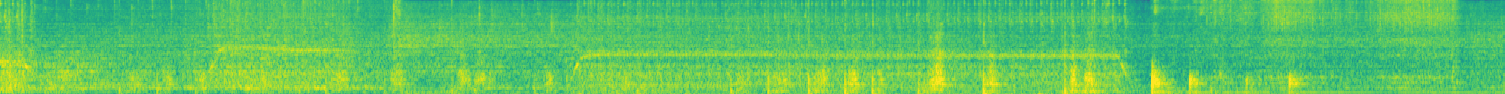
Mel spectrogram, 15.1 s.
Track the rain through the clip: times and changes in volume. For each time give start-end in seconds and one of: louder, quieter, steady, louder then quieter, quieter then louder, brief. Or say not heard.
0.0-15.0 quieter.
